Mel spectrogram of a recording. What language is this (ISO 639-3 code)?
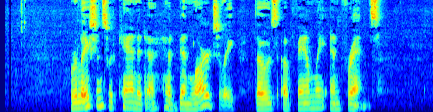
eng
